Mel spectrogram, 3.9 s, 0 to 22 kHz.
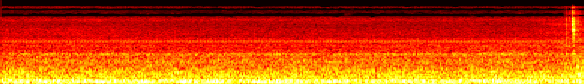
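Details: Rheem generation five hybrid heat pump water heater: steady low compressor hum with even fan rush, no knocks or rattles; running normally, capacitor tested at 315 and good, current sensor good.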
